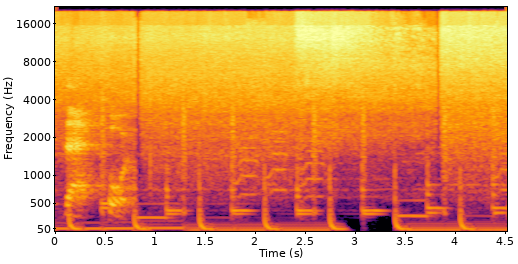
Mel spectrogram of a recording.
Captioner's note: searing sound conitnues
